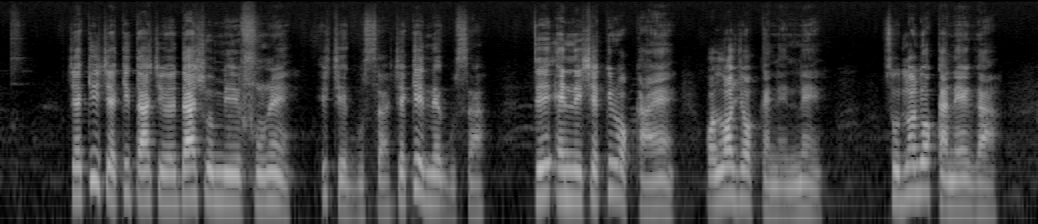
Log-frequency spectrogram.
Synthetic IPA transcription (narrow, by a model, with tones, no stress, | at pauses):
t͡ʃɛ˧ki˦t͡ʃɛ˨ki˦ta˧˦t͡ʃe˧da˦ʃo˧me˨fũ˧ɾɛ̃˦˨ | e˦t͡ʃɛ˨ɡu˨sa˧t͡ʃɛ˧ke˦˨nɛ˧˨ɡu˨sa˧ | te˦ɛ˧nɛ˨˧˨t͡ʃɛ˧ki˦ɾɔ˨ka˨jɛ̃˨ | ɔ˧lɔ˦d͡ʒɔ˦˨ka˨nɛ˨nɛ˨ | so˧˨lɔ˦li˦ɔ˦˨ka˨nɛ˨ɣa˧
